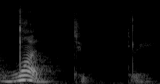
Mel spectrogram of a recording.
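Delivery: "one" stressed, "two" and "three" light. Counting one, two, three to get the feeling of a waltz: stress on one. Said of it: "When I added that emphasis on, I went".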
